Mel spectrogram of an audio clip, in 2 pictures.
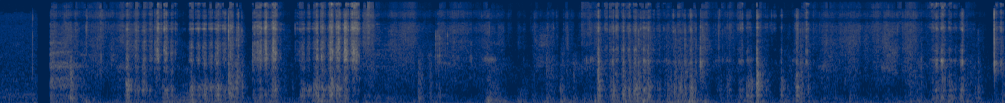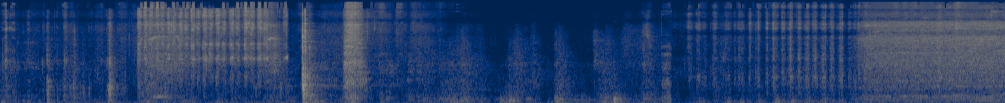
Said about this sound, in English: Removing the thick layers of paint off this antique bronze mortise lock was super satisfying.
